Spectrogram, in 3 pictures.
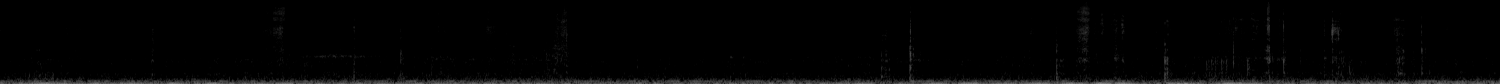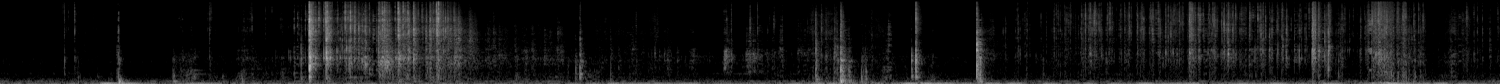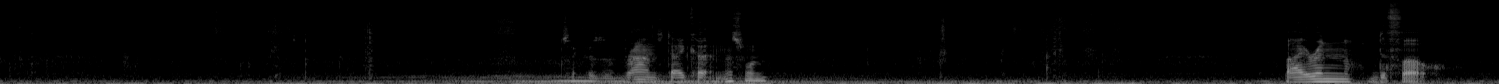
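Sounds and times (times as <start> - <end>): wrapper being torn open: 17.3 - 30.1.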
